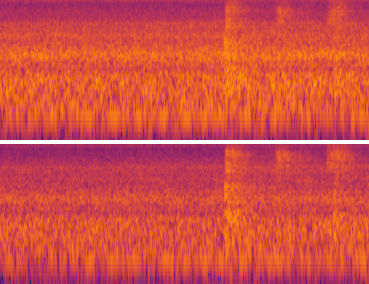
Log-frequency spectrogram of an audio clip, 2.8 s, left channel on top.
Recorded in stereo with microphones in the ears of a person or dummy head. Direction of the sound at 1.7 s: 15° left (ahead or behind).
